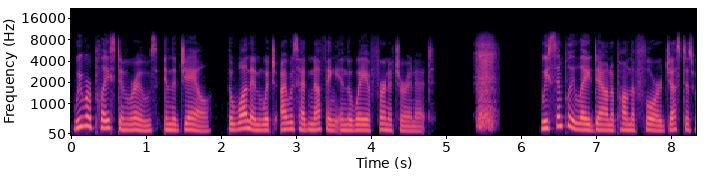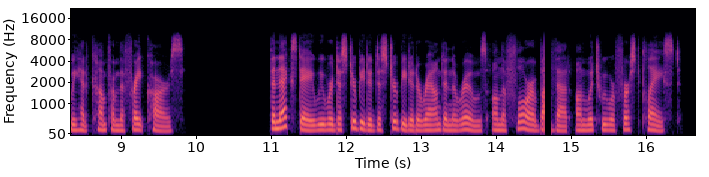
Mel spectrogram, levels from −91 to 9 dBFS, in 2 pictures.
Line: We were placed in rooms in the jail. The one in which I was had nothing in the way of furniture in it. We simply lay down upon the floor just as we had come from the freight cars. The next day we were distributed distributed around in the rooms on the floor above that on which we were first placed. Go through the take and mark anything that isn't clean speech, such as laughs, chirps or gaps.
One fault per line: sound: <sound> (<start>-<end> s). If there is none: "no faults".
sound: sniff (5.4-5.7 s)
sound: dropout (14.6-14.7 s)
